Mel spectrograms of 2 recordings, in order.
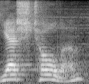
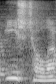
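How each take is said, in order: First: The name begins with a 'yesh' sound. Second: The name begins with an 'ish' sound. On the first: The speaker calls it right. "the proper pronunciation is Yesh-Tola. Like the word yes mispronounced, then Tola" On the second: The speaker calls it wrong. "I was calling her Ish-Tola for the longest time. Shame on me"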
